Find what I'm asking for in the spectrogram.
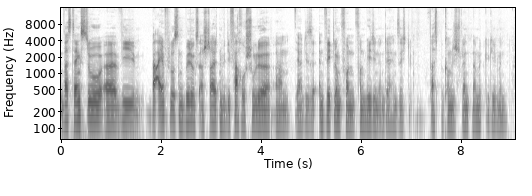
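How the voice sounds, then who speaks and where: Speaking at a moderate pace, a man has an ordinary speaking voice. His pitch is medium and his intonation fairly even. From northeastern Germany, Schwerin. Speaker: podcast host. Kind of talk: interview.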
